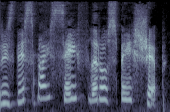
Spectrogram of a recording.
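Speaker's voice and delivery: lightly voiced small high childlike voice; a hint of a frightened man-child, high; babyish quote. Social worker quoting a frightened man in the bath, childlike. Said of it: "And he said".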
